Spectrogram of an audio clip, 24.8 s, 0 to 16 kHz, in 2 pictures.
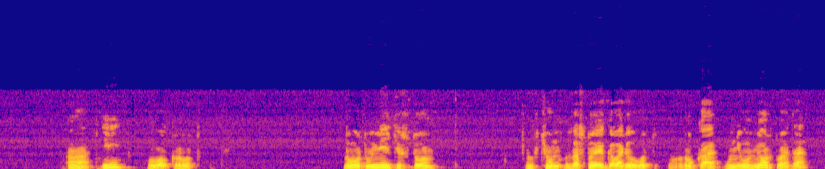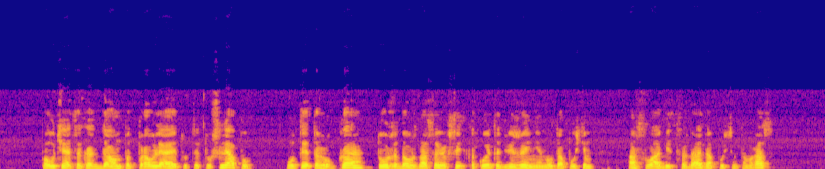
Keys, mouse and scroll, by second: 1.1 a, 1.7 i, 3.3-6.1 drag, 6.3 middle click, 8.3-13.4 drag, 13.7 middle click, 15.2 middle click, 16.7 click, 17.4 middle click, 18.8 shift+click, 19.6 KP_3, 21.6 r.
